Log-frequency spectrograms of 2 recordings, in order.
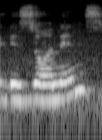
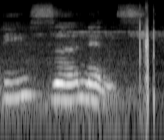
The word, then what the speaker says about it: dissonance: अब डिसोनेंस हमें पता है कि इसका सही प्रोनाउंसिएशन है, वी विल नॉट से डिसोनेंस, we will say डिसोनेंस। इसमें जेड का भी साउंड नहीं है और जॉ नहीं आएगा। डिसोनेंस।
